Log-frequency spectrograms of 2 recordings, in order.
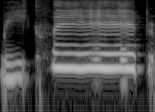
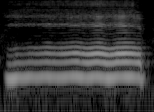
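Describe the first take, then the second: First: "Reclip" lifted high and drawn out; sing-song reclip. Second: "reclip" dropped much softer, almost under the breath; trailing off. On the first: [name] sings the word to herself while clipping, lilting. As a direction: chirp the word "Reclip" up high as you clip. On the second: [name] repeats the word to herself, fading out. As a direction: let "reclip" fade away to nothing. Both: Real, not acted.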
